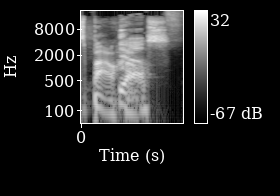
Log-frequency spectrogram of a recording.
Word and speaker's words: Bauhaus: No, but it is Bauhaus. Yeah. Bauhaus.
